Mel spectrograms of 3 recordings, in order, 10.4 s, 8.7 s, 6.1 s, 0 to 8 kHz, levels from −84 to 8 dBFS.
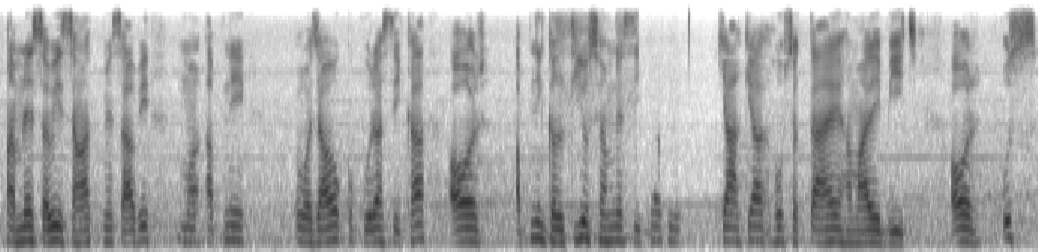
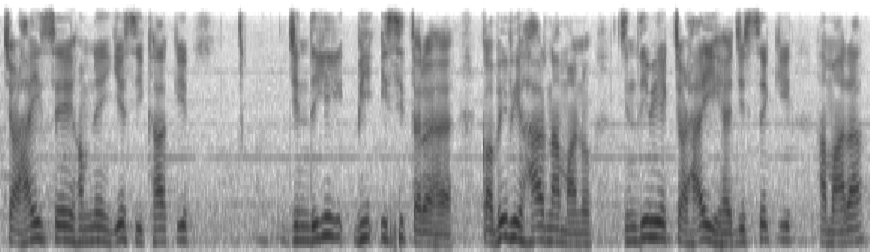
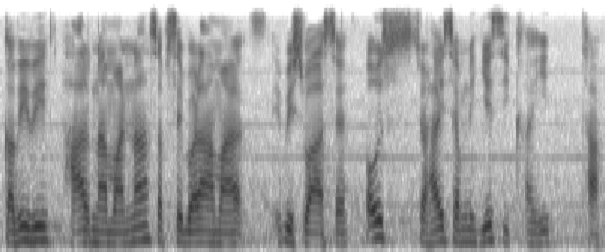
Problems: constant background noise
